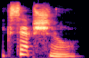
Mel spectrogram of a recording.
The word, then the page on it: exceptional: British English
